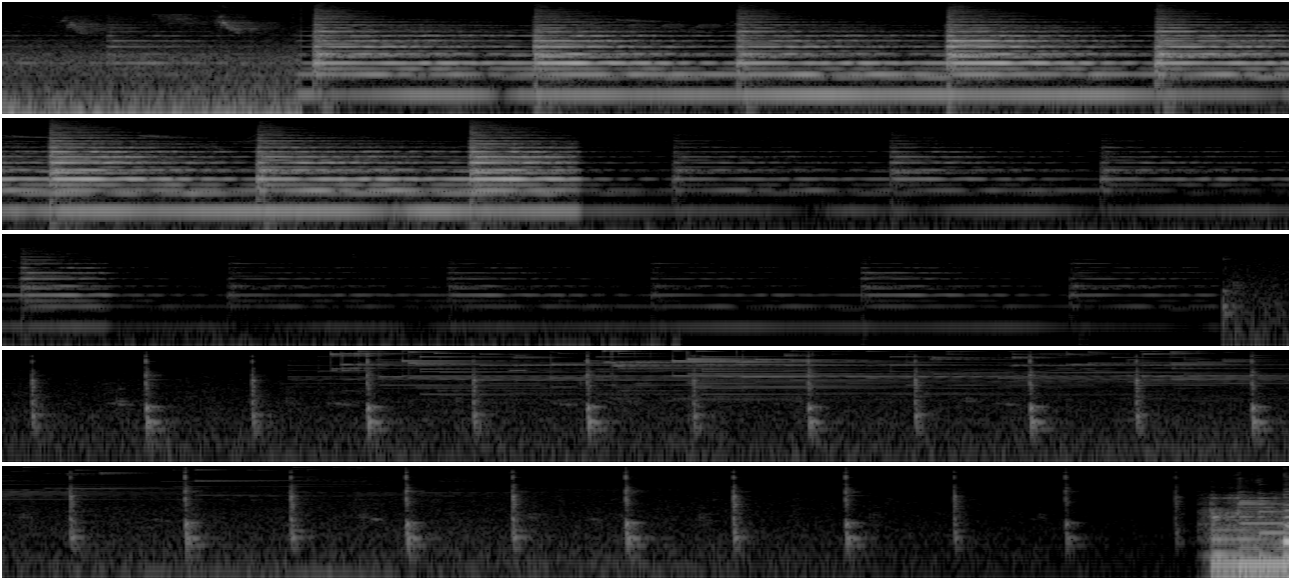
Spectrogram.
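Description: Church bell ringing in quick, even strokes with a humming tone under them, then cutting down after about nine seconds to fainter, fading strokes. From about two-thirds of the way in, a steady ticking takes over, with a faint high jingling for a few seconds.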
